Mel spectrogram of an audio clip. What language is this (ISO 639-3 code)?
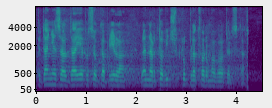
pol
